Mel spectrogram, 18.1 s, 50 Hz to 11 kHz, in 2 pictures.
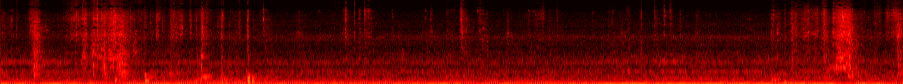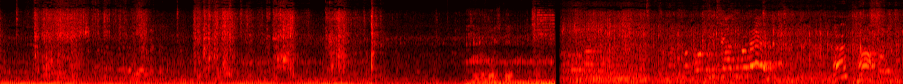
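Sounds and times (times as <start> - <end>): metal pans and shovels clinking: 7.7 - 12.9
shovel scraping wet concrete: 7.8 - 12.9.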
